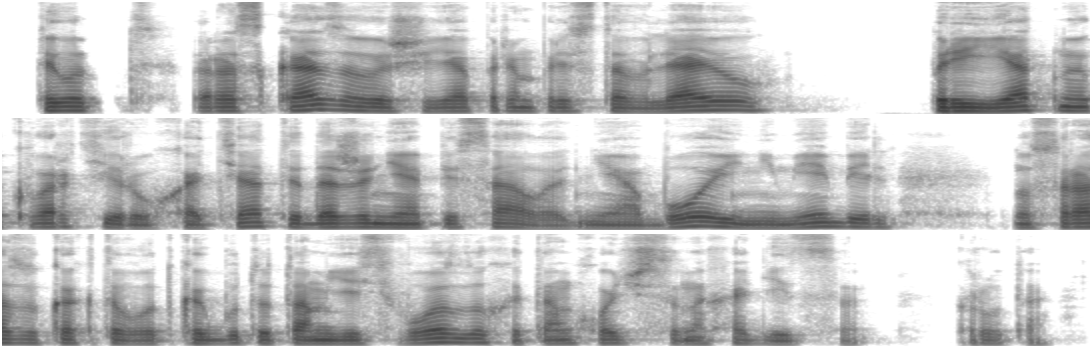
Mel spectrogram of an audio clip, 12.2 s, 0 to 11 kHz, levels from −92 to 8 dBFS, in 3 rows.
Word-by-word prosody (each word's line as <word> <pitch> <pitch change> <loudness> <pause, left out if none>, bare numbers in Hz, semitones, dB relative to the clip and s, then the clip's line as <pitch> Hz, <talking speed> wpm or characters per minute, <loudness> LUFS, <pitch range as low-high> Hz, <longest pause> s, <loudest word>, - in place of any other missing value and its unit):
Ты 115 - +5
вот 115 -1 -2
рассказываешь, 110 +1 +2
и - - -5
я 105 +1 0
прям 105 +1 -4
представляю 105 +6 +1 0.6
приятную 110 +2 +5
квартиру, 105 -5 -2
хотя 90 +9 -1
ты 120 -4 -2
даже 105 +1 +3
не 100 -1 +3
описала 100 -5 -2
ни 85 +2 -5
обои, 85 +11 +1
ни 90 -3 -2
мебель. 110 +2 -1 0.4
Но 95 - -3
сразу 105 +3 +1
как-то 100 -2 -2
вот, 90 0 -4
как 95 - 0
будто, 100 0 -3
там 95 -1 +1
есть 95 0 -3
воздух, 115 +2 0
и - - -3
там 95 +2 -3
хочется 100 +1 -5
находиться. 90 -2 -8 0.3
Круто. - - -11
105 Hz, 155 wpm, -24 LUFS, 95-110 Hz, 0.6 s, Ты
